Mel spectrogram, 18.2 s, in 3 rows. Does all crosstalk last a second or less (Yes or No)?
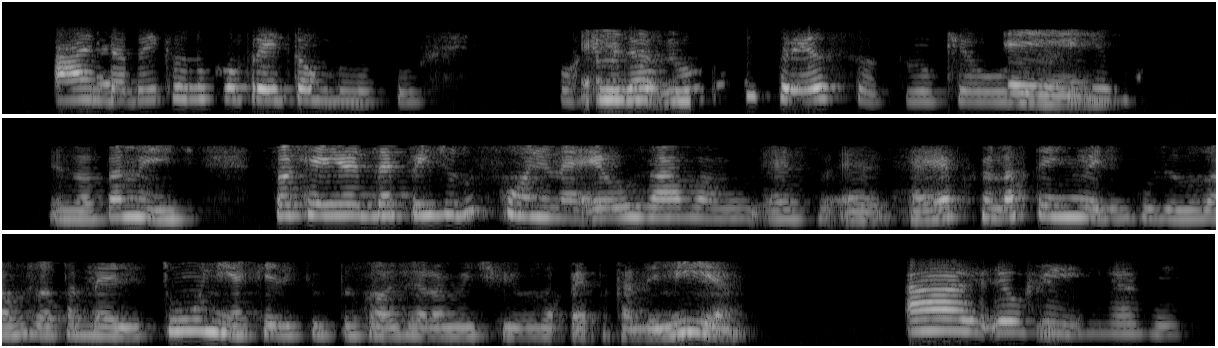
Yes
